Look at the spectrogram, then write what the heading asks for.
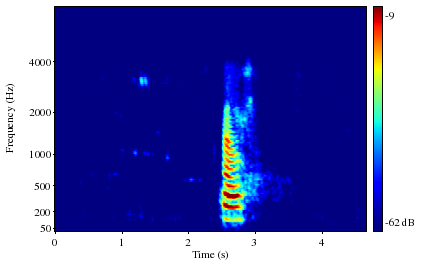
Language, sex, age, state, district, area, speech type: Santali, male, 18-30, West Bengal, Birbhum, rural, conversation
